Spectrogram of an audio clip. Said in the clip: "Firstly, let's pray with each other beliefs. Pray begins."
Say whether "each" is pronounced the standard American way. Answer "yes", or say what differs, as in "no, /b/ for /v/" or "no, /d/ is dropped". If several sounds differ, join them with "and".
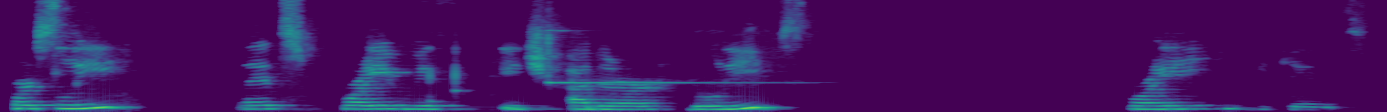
yes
